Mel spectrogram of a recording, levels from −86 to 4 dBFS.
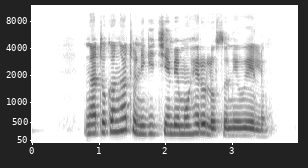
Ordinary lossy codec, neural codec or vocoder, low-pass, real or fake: none; none; 9.9 kHz; real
